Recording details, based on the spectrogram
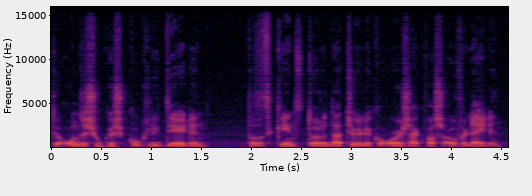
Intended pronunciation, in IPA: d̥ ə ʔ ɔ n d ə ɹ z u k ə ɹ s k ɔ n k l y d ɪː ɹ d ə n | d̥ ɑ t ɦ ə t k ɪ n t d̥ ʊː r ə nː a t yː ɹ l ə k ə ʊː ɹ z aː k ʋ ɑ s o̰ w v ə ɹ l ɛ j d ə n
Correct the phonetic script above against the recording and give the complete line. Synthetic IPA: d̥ ə ʔ ɔ n d ə ɹ z u k ə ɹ s k ɔ ŋ k l y d ɪː ɹ d ə n | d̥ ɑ t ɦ ə t k ɪ n t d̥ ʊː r ə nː a t yː ɹ l ə k ə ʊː ɹ z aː k ʋ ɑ s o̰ w v ə ɹ l e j d ə n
